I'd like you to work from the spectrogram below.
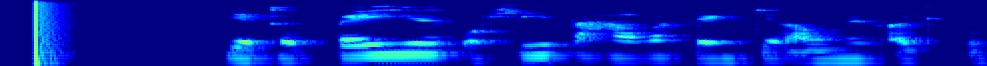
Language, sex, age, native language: Icelandic, female, 20-29, Icelandic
